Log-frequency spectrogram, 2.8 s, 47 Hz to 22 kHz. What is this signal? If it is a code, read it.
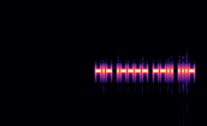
Morse code, heard as a keyed tone, about 52 wpm, 700 Hz. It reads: K1ZV
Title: USA Call Signs - 4 Characters - Repeated 2x - 50wpm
